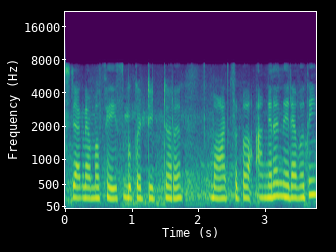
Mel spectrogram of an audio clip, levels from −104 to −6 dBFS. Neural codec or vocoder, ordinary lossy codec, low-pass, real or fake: codec, 16 kHz, 4 kbps, X-Codec, HuBERT features, trained on balanced general audio; none; 7.2 kHz; fake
